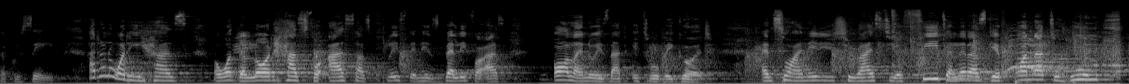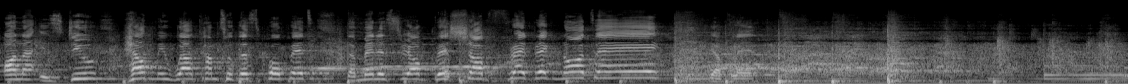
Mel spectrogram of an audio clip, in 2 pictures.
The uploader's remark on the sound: Preach at The Art of Evangelism Conference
